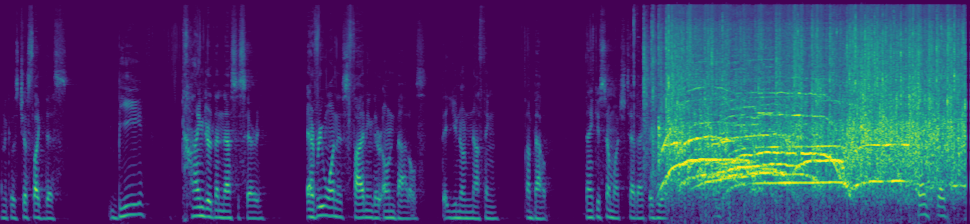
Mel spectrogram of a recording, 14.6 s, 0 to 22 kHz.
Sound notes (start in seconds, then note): 9.6 applause; 9.8 cheers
